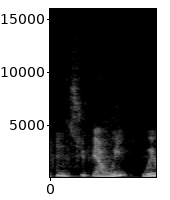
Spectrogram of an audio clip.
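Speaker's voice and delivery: ordinary talk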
